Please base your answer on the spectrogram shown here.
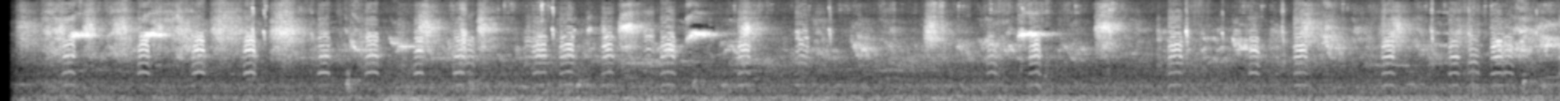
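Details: Pet finches calling together, a dense run of short, high chirps and clicks repeated rapidly throughout, several birds overlapping, with a low background hum.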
